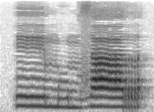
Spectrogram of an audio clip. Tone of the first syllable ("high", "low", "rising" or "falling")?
low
